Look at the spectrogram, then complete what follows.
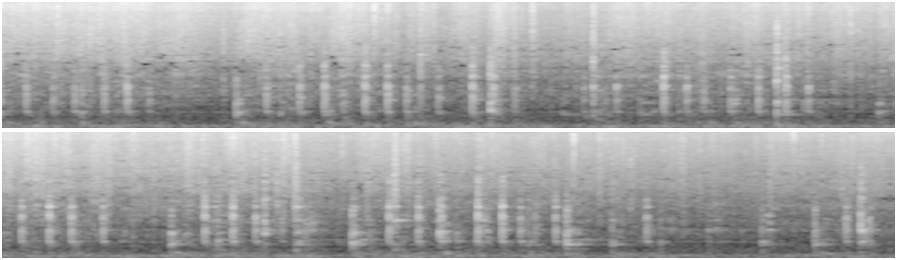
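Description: Minced garlic sizzling as it fries in a copper-coloured nonstick pan, being browned. Frequent light clicks and scrapes come from a black plastic slotted spatula stirring it across the pan.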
